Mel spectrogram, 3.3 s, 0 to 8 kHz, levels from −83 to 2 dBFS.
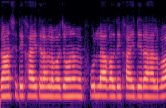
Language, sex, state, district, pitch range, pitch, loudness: Bhojpuri, female, Uttar Pradesh, Ghazipur, 225-235 Hz, 230 Hz, -15 LUFS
